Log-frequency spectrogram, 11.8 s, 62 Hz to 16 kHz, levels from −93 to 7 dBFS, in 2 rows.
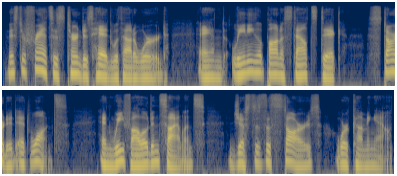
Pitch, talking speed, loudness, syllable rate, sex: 125 Hz, 150 wpm, -21 LUFS, 4.2 syllables/s, male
